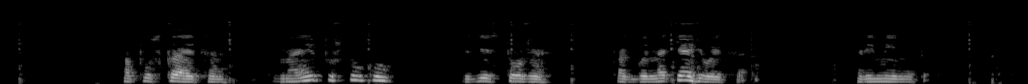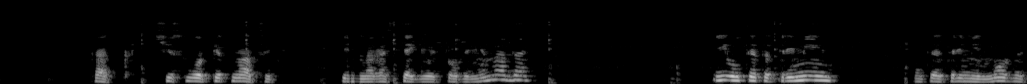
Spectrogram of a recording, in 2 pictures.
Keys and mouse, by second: 0.1-2.2 drag, 3.6-5.1 drag, 5.7-6.7 drag, 6.9 middle click, 8.2-9.7 drag, 10.0 middle click, 11.6-12.7 drag, 13.5 click, 14.9 click, 17.0 middle click, 19.3-20.5 drag.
